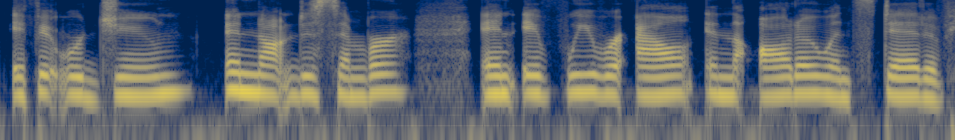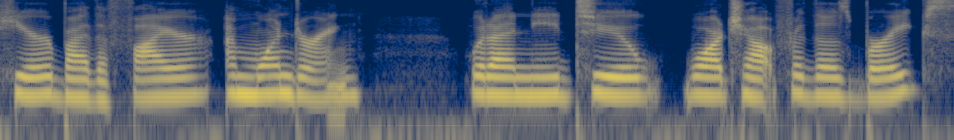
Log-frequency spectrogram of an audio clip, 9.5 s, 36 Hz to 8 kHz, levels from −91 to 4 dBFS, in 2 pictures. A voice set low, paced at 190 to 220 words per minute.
No: high, 200 Hz; average, 195 wpm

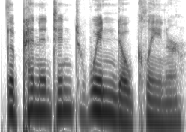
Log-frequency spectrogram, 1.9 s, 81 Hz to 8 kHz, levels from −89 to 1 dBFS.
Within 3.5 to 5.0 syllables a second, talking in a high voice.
No: 4.7 syllables/s; medium, 140 Hz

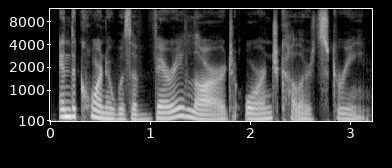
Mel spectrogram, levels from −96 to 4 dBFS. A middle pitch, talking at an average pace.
Yes: medium, 165 Hz; average, 185 wpm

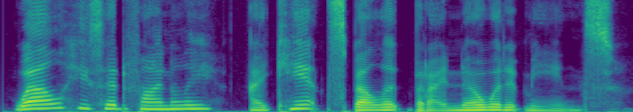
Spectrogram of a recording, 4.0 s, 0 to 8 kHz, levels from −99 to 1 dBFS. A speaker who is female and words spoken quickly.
Yes: female; fast, 210 wpm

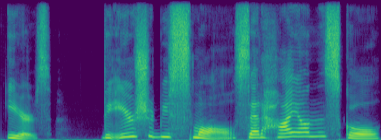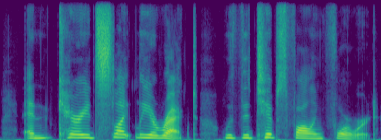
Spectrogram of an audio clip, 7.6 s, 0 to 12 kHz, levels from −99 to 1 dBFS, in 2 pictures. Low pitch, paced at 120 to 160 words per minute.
No: high, 200 Hz; average, 150 wpm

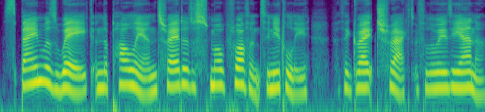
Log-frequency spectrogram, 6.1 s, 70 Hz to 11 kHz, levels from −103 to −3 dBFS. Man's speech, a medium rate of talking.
No: female; average, 170 wpm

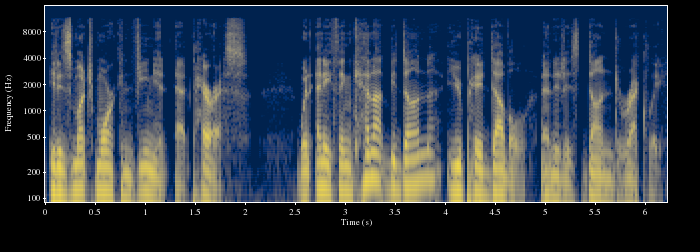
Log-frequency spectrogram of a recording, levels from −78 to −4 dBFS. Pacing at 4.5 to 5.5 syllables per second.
Yes: 5.3 syllables/s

